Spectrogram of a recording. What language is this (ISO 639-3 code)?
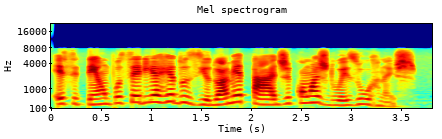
por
